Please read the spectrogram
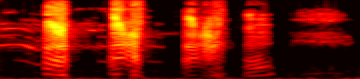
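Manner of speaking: loud, high burst of laughter; big high laugh; real laugh. Real, not acted. Laughs about working on this.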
